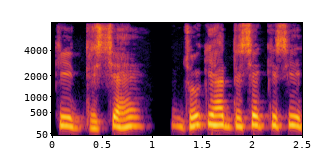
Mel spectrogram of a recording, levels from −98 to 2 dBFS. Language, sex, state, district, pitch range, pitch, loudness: Hindi, male, Uttarakhand, Uttarkashi, 180-200 Hz, 190 Hz, -15 LUFS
